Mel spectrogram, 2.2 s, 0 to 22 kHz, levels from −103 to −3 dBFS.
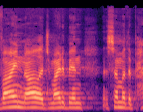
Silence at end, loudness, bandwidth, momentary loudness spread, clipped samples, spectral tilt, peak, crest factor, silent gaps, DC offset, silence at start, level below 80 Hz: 0 s; -21 LUFS; 17.5 kHz; 8 LU; under 0.1%; -3 dB/octave; -6 dBFS; 16 dB; none; under 0.1%; 0 s; -80 dBFS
